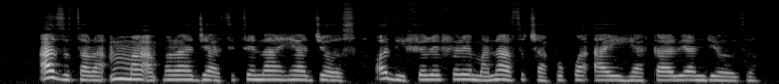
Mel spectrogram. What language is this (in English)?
Igbo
